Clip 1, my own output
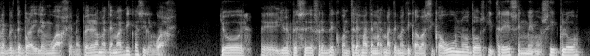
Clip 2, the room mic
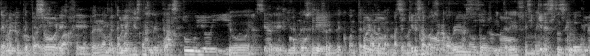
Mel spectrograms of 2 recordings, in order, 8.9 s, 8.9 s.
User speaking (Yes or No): Yes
